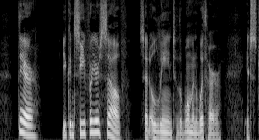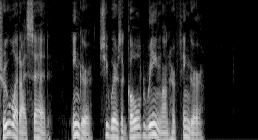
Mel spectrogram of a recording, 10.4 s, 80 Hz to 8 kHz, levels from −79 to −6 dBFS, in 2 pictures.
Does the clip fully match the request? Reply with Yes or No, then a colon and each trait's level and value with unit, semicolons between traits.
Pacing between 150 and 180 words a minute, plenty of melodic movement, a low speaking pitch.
Yes: average, 155 wpm; wide, 8.7 semitones; low, 115 Hz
